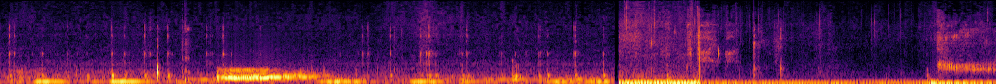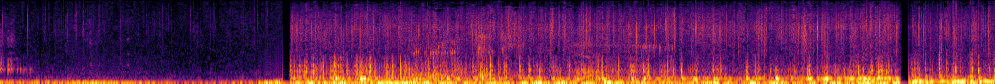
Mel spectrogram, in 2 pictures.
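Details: Low rumbling and gurgling from a person's belly, from a compilation of stomach growling: borborygmi.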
